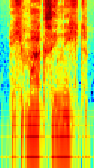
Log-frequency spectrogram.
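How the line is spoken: Whisper. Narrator (German): flüsterte Frido

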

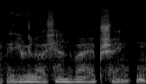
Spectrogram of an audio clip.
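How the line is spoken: Whisper. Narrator (German): flüsterte er

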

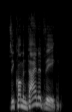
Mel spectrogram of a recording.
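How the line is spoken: Laurel calling out. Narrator (German): rief der Lorbeer

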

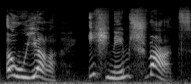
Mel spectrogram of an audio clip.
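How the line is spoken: Call. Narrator (German): rief Bull Augie

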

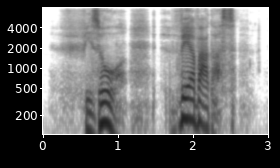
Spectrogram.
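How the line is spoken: Breathless question. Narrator (German): fragte atemlos

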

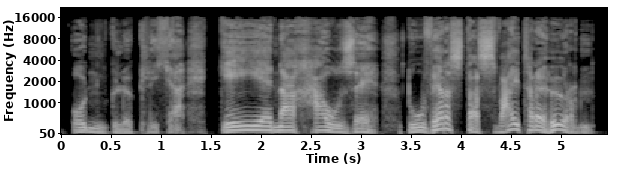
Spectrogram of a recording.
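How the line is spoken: Slow, deliberate speech. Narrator (German): sagte er ganz langsam

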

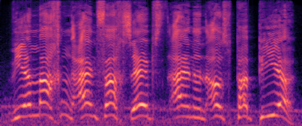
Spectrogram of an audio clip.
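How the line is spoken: Called out. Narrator (German): rief Bertha

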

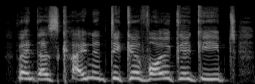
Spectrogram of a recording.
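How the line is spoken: Laughing uncontrollably. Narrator (German): lachte Bo und konnte sich gar nicht mehr einkriegen vor Lachen über seinen Witz

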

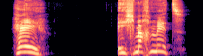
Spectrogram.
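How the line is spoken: Shouting. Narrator (German): rief er

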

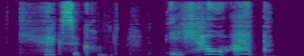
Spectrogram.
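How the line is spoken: Frightened hiss. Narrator (German): zischt Emil, der schon ganz bleich ist

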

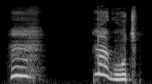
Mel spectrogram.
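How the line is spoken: Sigh. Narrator (German): seufzte sie

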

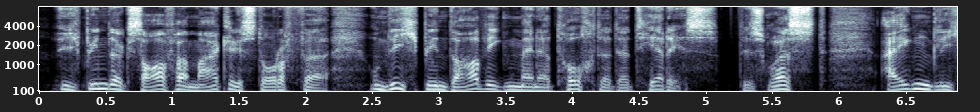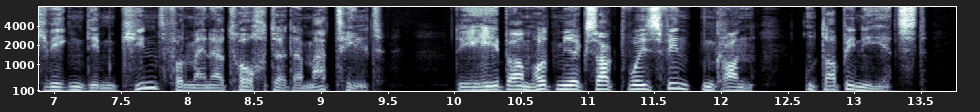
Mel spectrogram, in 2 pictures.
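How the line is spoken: Loud and clear. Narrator (German): sagte laut und deutlich

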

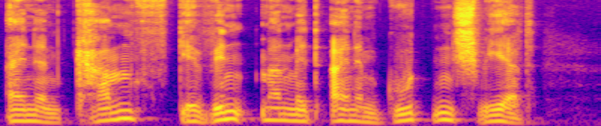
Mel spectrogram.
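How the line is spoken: Slow reading aloud. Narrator (German): las Bastian langsam

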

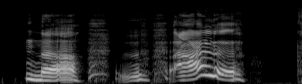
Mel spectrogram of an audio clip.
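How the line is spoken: Shrieking. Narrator (German): kreischte der Barde

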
